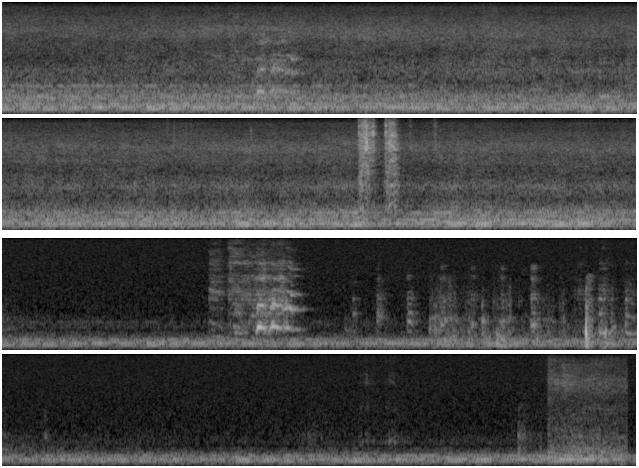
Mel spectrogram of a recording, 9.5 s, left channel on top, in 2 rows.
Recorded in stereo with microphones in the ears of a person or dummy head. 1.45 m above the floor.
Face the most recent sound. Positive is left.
turn(degrees=-35)  # may be behind; listen again after turning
